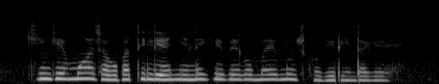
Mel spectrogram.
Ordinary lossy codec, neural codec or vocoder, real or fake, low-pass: Opus, 64 kbps; none; real; 7.2 kHz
